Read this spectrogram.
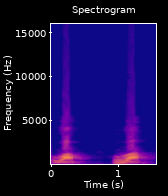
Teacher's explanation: आप वा का उच्चारण करेंगे तो ऐसा नहीं हो सकता है कि आपके ओट भी कार्य ना करें और दांत भी कार्य ना करें दोनों ही कार्य करेंगे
